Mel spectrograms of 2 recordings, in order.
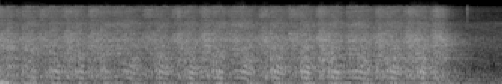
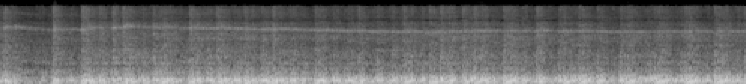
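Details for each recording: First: Subaru Brat with WRX engine swap, previously no spark: catches in ragged bursts on starting fluid sprayed into the throttle body, sputters unevenly about three seconds and dies; actual cause unknown. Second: Subaru Brat with WRX engine swap, revived after a seized AC compressor threw its pulley, cam sensors cleaned: low, steady idle rumble with a faint even pulse and no knocks or misses; normal idle.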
